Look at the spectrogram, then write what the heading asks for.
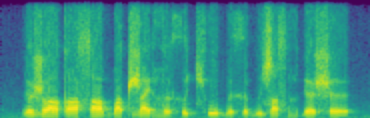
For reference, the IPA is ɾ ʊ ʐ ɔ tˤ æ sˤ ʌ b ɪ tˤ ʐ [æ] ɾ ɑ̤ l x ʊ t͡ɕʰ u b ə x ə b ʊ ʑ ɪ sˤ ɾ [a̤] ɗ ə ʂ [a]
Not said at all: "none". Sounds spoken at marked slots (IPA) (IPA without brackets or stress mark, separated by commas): ɛ, ɑ̤, ə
